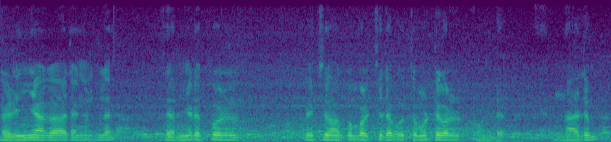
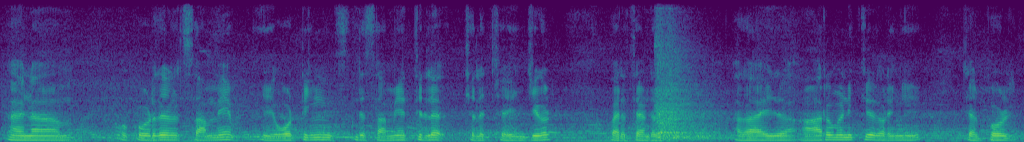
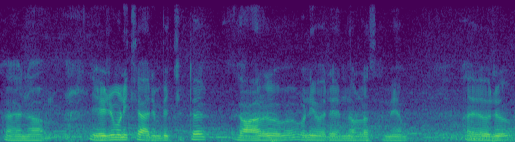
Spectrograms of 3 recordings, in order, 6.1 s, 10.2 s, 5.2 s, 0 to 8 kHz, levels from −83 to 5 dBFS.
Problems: background sounds at intervals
